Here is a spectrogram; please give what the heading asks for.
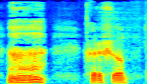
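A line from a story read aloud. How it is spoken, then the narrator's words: Relieved sigh. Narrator (Russian): облегченно вздохнул Рон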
